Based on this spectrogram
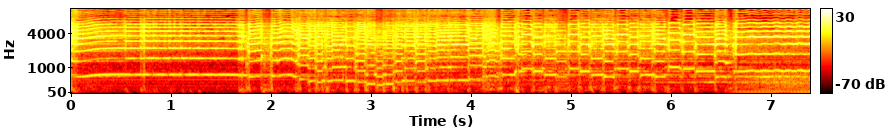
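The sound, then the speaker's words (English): A heavily distorted lute, the Mythic Thunderlute, plays loud, sustained chords with bending pitches and sharp strums, sounding like a rock guitar riff, with no talking over it. “Oh, that's starting to sound like rock music.”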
